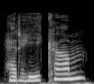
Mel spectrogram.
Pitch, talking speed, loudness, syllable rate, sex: 220 Hz, 190 wpm, -15 LUFS, 4.7 syllables/s, female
